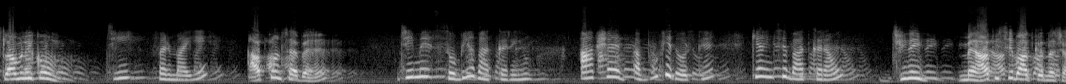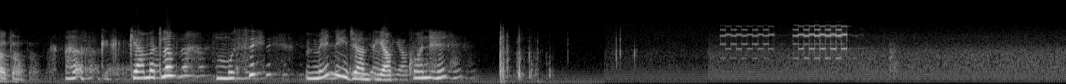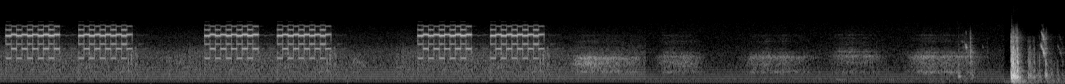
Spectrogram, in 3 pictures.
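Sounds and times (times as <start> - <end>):
speech: 0.0 - 3.4, 4.0 - 15.4
low steady hum: 0.0 - 31.9
telephone ringing in a classic double-ring pattern: 17.8 - 19.4, 21.4 - 24.8, 25.4 - 27.0.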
